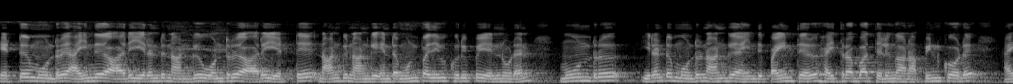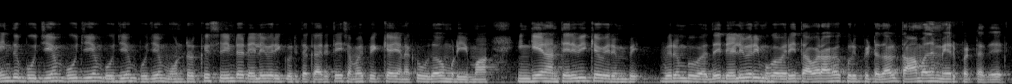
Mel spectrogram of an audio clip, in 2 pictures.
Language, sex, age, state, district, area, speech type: Tamil, male, 18-30, Tamil Nadu, Perambalur, rural, read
